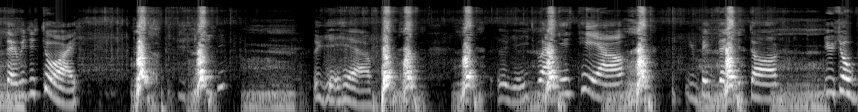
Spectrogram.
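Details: A ten-year-old dog playing with its new ball gives short, sharp barks, about nine spread irregularly over thirteen seconds, while a person talks to it in between.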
